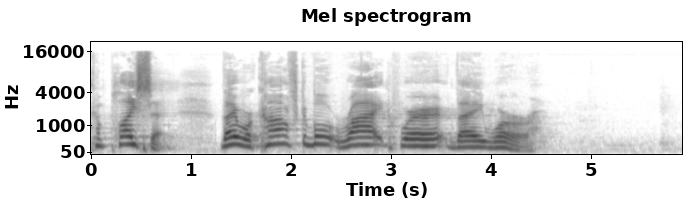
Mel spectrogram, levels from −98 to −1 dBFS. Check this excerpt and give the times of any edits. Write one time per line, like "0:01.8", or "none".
none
